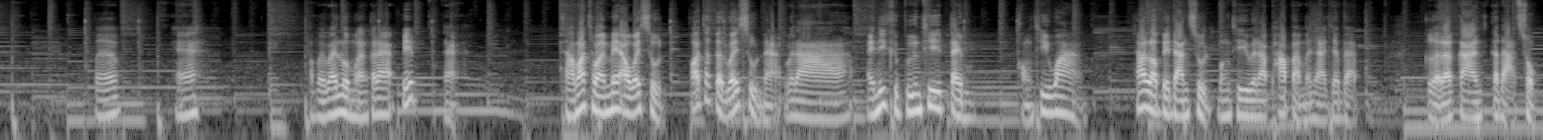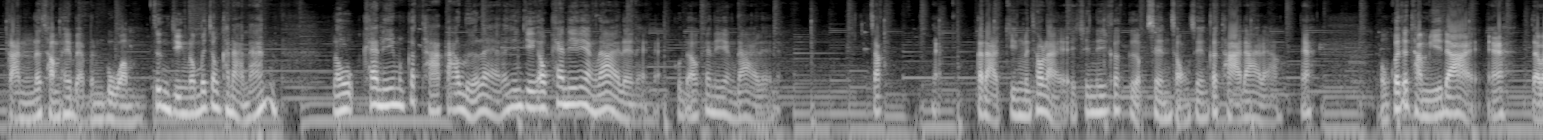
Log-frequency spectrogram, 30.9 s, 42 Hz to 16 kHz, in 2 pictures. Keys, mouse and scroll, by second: 0.6-4.2 drag, 21.3 click, 22.7-24.8 drag, 25.1 ctrl+middle click, 25.9 ctrl+middle click, 27.0 ctrl+middle click, 28.4 ctrl+middle click, 29.2 ctrl+middle click.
